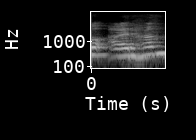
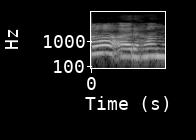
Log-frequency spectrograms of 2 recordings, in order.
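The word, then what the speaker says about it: अर्हम्: तो अरहम की ध्वनि में अ ह र और बिंदी दोनों है। यानी म का उच्चारण और आधा र का उच्चारण। तो अ आधा र ह और फिर बिंदी यानी आधा म का उच्चारण। यह पूरा अरहम का उच्चारण होता है।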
